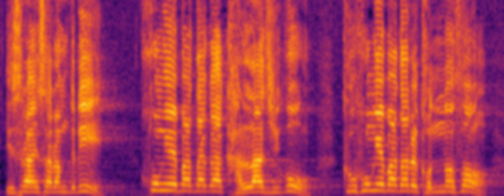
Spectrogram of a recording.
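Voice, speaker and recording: A man's voice: sits high, lively intonation, moderate pace. A man, the pastor, preaching a sermon in a church and addressing the congregation directly. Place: church sanctuary. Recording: long hall reverb.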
